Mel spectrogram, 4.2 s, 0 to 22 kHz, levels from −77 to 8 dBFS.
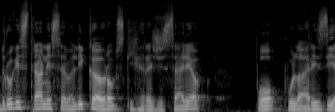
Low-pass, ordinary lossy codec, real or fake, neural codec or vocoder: none; none; real; none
